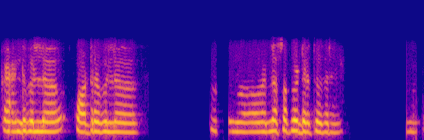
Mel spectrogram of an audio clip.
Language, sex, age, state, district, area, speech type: Kannada, male, 30-45, Karnataka, Bidar, rural, conversation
